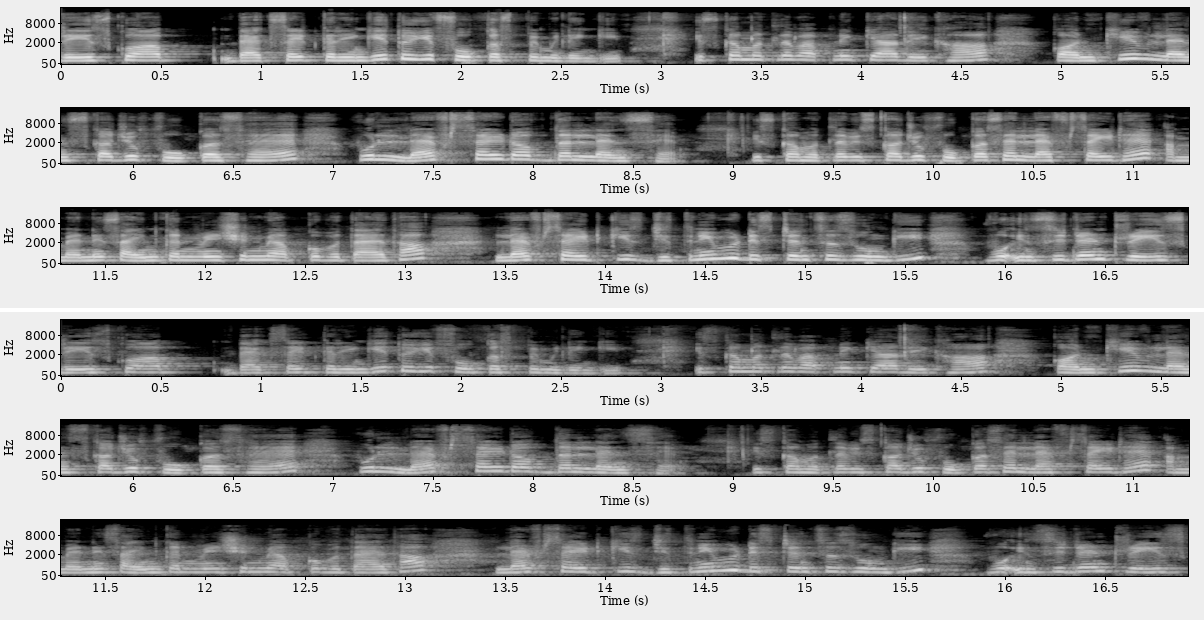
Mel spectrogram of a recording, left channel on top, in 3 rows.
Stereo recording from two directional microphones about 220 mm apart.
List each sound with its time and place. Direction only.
0.0 s a woman's voice: 50° left (ahead or behind)
4.3 s a woman's voice: 30° left (ahead or behind)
